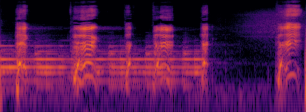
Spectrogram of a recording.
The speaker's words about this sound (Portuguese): Os soluços são contrações involuntárias do nosso principal músculo respiratório, o diafragma causam o encerramento das nossas cordas vocais, o que produz o som característico do ik.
